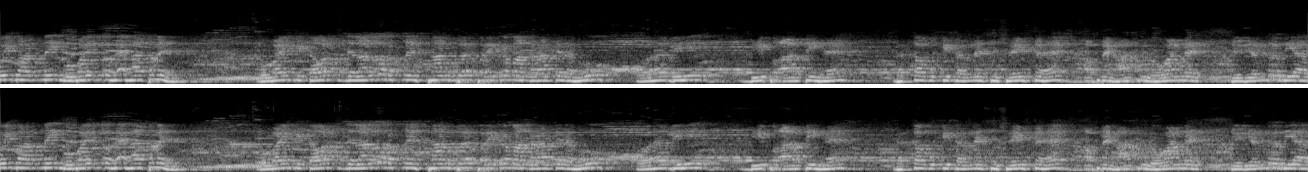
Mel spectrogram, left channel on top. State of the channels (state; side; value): normal; both; correlation 0.88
